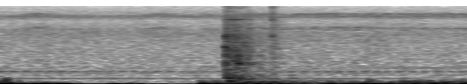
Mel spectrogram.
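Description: A brief scrape of metal parts being handled on a steel workbench, rising in pitch about a second in, over a low steady rumble and a faint hum.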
